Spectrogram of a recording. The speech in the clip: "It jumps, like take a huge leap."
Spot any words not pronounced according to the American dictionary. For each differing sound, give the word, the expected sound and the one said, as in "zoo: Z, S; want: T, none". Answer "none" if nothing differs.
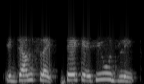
none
